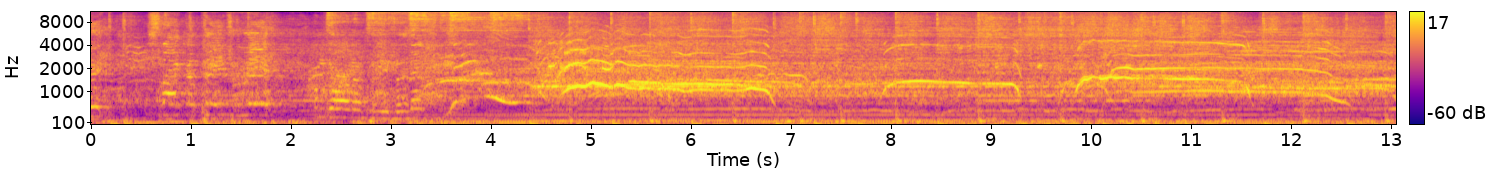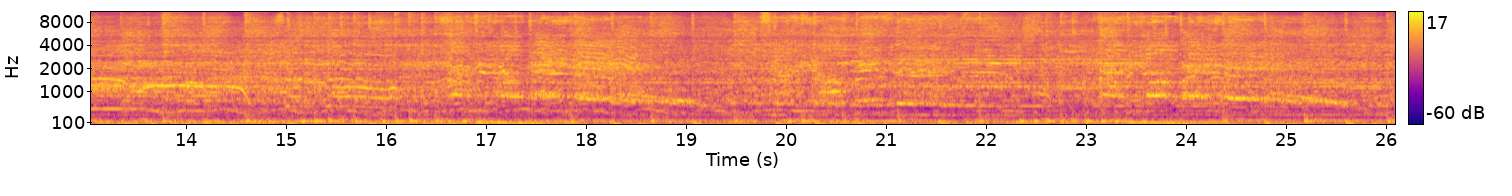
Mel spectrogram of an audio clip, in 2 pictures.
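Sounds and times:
live rock band playing: 0.0 - 26.0
audience screaming and whooping: 1.8 - 26.0.

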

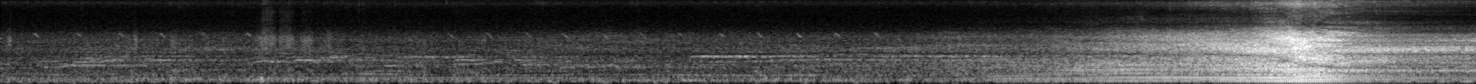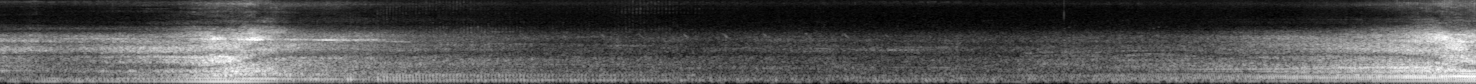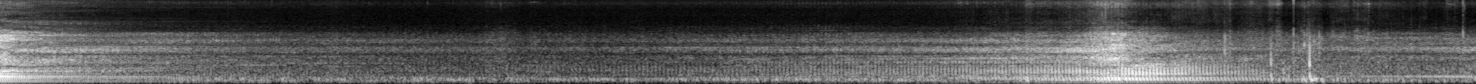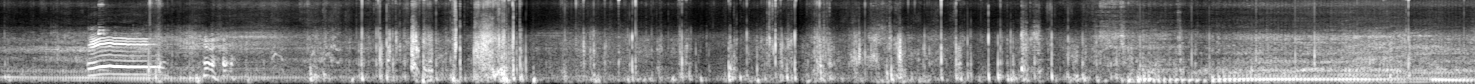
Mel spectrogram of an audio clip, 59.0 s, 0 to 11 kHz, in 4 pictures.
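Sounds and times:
vehicles passing by: 0.0 - 59.0.

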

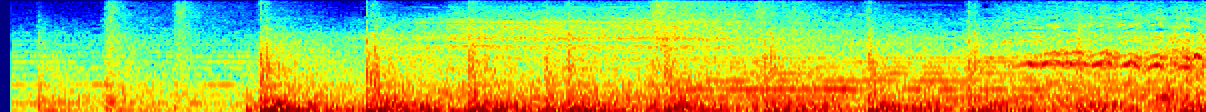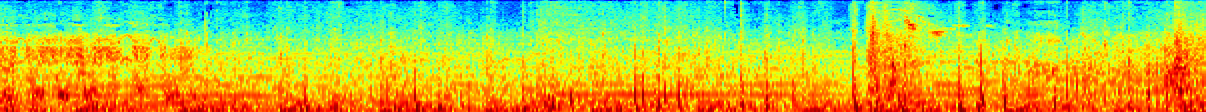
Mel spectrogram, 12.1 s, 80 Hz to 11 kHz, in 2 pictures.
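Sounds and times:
galloping hooves: 3.3 - 12.0
horse neighing: 4.9 - 7.2.

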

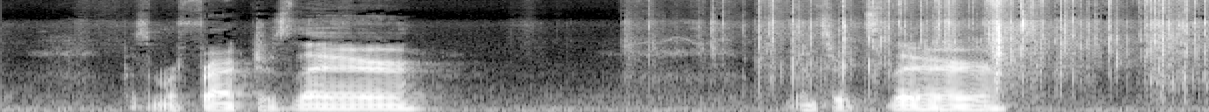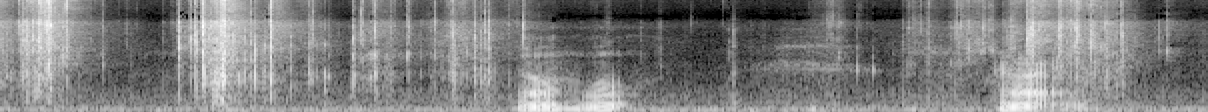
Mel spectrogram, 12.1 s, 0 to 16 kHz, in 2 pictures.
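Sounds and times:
foil wrapper crinkling: 3.1 - 8.8, 10.2 - 12.0.

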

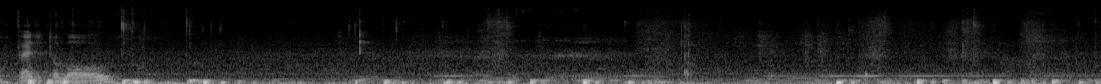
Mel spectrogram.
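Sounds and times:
computer keyboard typing: 0.7 - 2.6.

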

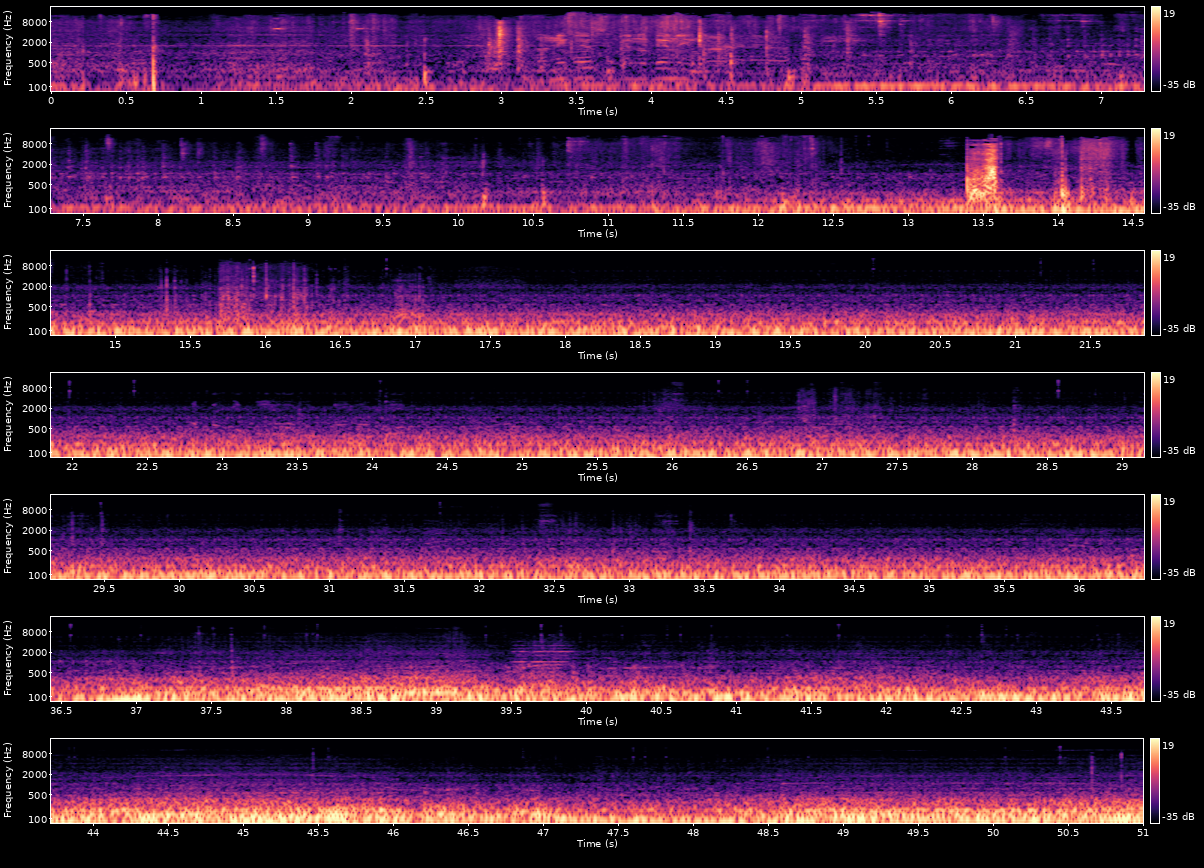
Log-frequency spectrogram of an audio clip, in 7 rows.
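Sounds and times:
bus diesel engine droning: 0.0 - 51.0.

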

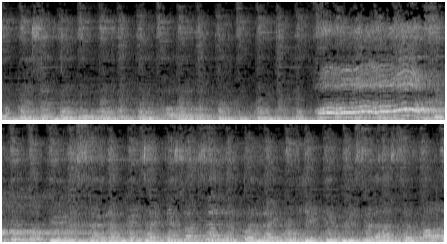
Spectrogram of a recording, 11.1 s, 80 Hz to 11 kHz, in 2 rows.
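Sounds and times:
rhythmic accompaniment: 0.0 - 11.0
group singing over loudspeakers: 4.0 - 11.0.

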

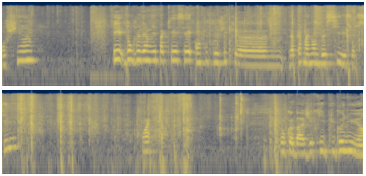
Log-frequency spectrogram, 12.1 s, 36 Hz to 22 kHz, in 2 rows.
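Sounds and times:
parcel being unpacked clicks: 9.0 - 10.2.

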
